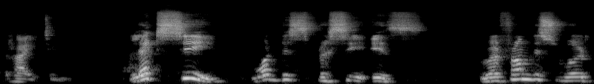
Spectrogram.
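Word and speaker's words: précis: dip Tong here which is a a it's prey then it is C pre it's PR it's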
